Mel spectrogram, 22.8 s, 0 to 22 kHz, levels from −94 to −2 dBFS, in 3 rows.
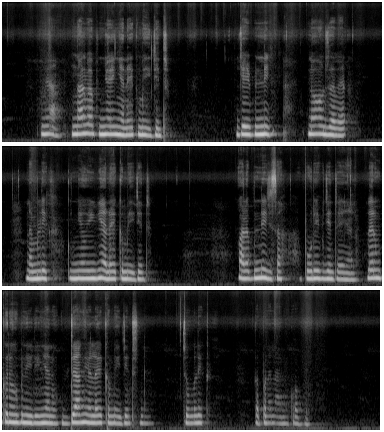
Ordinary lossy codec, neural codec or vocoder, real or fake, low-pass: none; none; real; none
